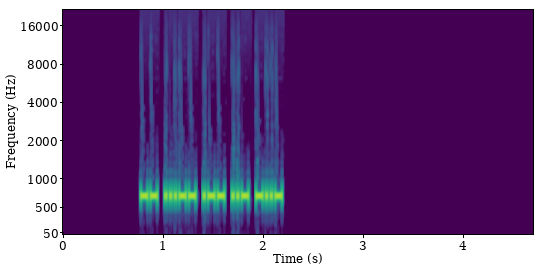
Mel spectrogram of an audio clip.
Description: Morse code, heard as a keyed tone, about 50 wpm, 700 Hz. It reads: M3WUX
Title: DXCC-100 Call Signs - 5 Characters - Repeated 3x - 50wpm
